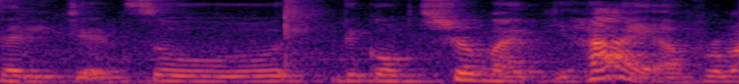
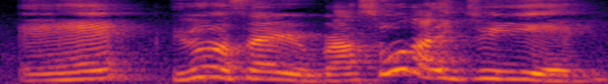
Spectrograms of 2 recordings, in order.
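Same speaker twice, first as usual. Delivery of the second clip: loud, higher, scornful Eh and questions; hostile office woman; 5 semitones higher, 9 dB louder, faster than usual. Retold or imitated. Office woman snapping at the new student, hostile. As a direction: mimic a rude official snapping at a stranger. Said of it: "she was so hostile to me".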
